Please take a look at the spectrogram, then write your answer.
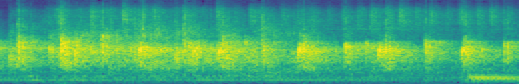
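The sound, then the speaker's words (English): An audience claps together in a dense, continuous burst of applause, many hands patting at once in a steady, fairly loud crackle that holds evenly throughout without fading. “That's a good place for you to clap.”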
